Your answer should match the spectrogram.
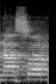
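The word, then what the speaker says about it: نصر: যদি মুখটা গোল না করে সিন দিয়ে উচ্চারণ করেন, অর্থ হয়ে যাচ্ছে হে নবী যখন শকুন আসবে, ঈগল পাখি আসবে, তখন আপনি বিজয় পাবেন।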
